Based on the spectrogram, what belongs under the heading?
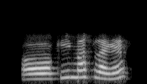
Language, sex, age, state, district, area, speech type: Assamese, female, 45-60, Assam, Kamrup Metropolitan, urban, conversation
